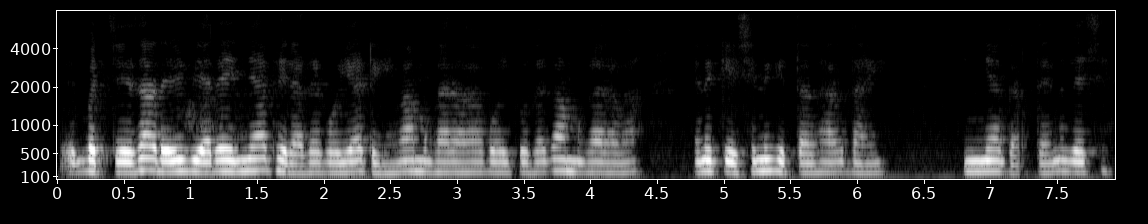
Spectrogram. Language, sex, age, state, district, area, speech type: Dogri, female, 30-45, Jammu and Kashmir, Reasi, rural, spontaneous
